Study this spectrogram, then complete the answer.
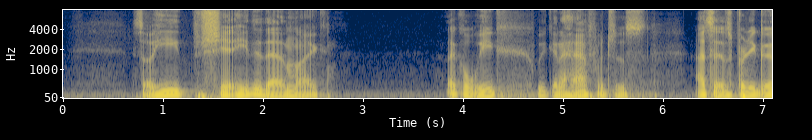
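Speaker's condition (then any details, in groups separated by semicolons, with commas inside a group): No condition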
